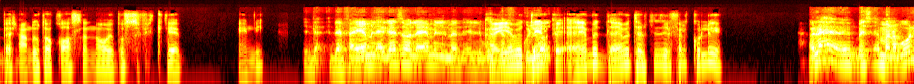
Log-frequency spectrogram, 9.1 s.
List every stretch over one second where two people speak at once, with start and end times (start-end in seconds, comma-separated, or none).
none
